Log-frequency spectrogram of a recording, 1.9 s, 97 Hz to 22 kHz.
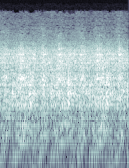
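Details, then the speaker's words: New Omega Super Charger air compressor, secondary pressure needle set below 2000 psi: continuous loud hiss of air venting with faint chugging, washing-machine-like; condensate purge venting too often because purge timers are factory-set very low for testing. "so they've got these set real low just for testing apparently"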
